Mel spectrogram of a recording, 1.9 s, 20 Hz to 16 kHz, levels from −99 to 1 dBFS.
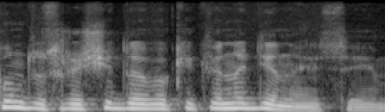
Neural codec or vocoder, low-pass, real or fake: none; 14.4 kHz; real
